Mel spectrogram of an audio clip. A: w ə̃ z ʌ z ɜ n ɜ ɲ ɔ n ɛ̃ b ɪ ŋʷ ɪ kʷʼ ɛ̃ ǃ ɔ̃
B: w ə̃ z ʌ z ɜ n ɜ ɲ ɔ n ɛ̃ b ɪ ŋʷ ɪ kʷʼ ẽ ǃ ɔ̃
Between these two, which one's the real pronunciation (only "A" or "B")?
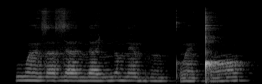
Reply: A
